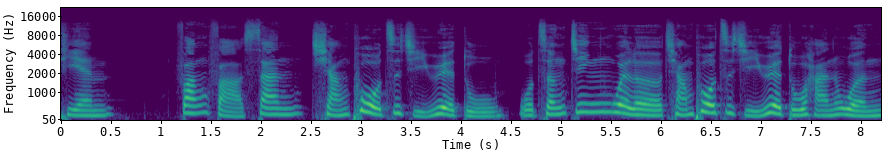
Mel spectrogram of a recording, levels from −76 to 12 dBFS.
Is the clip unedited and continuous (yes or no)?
no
